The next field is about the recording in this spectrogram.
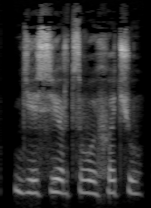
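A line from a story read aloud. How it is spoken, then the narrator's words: Breathed out. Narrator (Russian): выдохнул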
